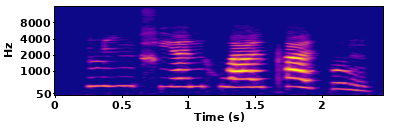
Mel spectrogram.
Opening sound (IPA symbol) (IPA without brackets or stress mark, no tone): l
